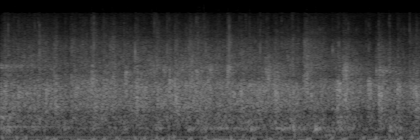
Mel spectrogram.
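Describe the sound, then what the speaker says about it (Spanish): A church congregation claps steadily and evenly, a moderate, unbroken wash of applause with no voices standing out. "Dele palmas al Señor."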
